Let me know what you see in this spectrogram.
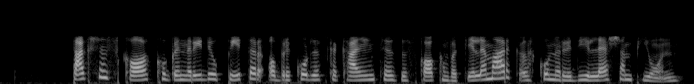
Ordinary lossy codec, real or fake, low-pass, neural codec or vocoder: Opus, 32 kbps; fake; 3.6 kHz; codec, 16 kHz, 6 kbps, DAC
